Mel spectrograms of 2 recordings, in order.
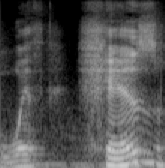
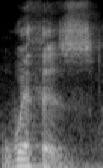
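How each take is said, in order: First: There is a break before the second word. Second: The two words run together without a break. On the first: The speaker calls it wrong. "Il pas dire with his, là prend trop de temps, là bon coupure" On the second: The speaker calls it right. "il tout fait liaison with his"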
